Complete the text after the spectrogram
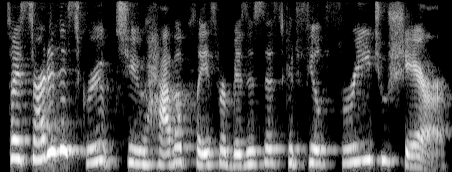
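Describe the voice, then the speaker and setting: A woman's voice: on the high side, animated, moderate pace. A woman hosting a casual interview podcast, upbeat and enthusiastic, laughing easily as she talks. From Canada. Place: home in a small coastal community.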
